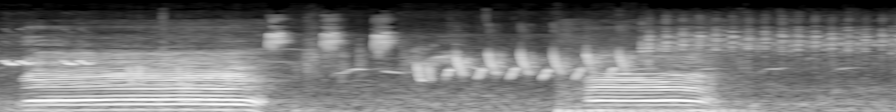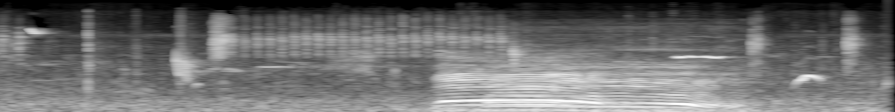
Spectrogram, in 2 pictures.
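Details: Herd of tame cattle walking calmly along a village road from the neighbouring village to their pen: three long, low, harmonic moos, each one to two seconds, separated by quieter gaps with faint high bird chirps.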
